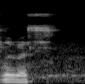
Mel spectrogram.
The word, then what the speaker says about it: Louis: Well, he just commented that it's spelled Louis, but it's pronounced Lewis.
